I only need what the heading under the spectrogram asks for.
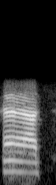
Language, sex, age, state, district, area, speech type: Bengali, female, 30-45, West Bengal, North 24 Parganas, urban, conversation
